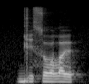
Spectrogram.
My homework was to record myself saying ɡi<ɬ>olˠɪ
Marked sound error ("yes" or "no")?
yes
